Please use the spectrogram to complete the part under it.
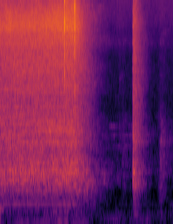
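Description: A handheld hair dryer blows steadily at close range with a broad whooshing roar, then cuts off partway through, leaving quiet with a few faint handling clicks.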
